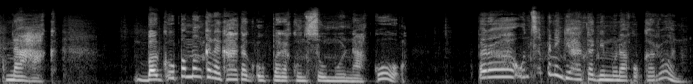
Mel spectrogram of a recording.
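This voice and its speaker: A woman's voice: mid-range voice, very animated, normal speed, a little hiss or hum, close to an everyday voice. A woman with a Cebuano accent playing a protective middle-aged mother, easily exasperated, in a radio drama. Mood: gently declining. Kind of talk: radio drama acting and narration.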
